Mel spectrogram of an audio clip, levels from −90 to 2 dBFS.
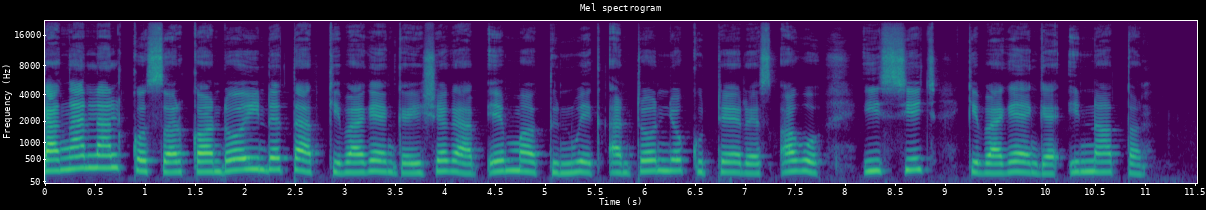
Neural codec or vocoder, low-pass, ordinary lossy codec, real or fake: none; none; none; real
